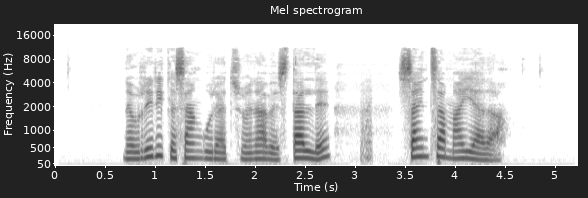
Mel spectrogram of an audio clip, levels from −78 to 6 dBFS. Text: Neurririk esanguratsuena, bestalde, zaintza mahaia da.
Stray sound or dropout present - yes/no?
yes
